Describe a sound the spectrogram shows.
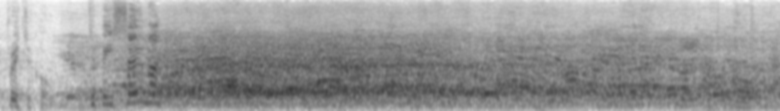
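A large crowd of men murmurs and shouts loudly in an echoing chamber.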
